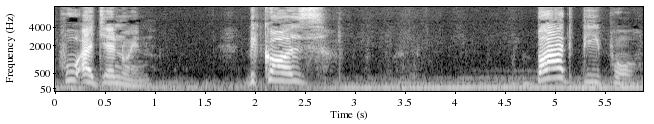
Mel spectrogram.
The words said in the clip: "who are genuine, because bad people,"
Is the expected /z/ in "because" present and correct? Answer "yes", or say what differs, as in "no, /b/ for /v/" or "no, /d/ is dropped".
yes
